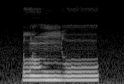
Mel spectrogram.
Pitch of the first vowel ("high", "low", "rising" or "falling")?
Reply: high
